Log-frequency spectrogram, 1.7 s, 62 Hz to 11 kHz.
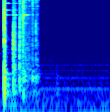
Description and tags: glass break 2
Small shard of glass tossed onto more broken glass
Recorded with AKG condenser microphone M-Audio Delta AP
smash, crash, glass-break, glass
